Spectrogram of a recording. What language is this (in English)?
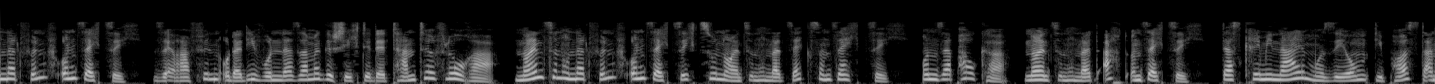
German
